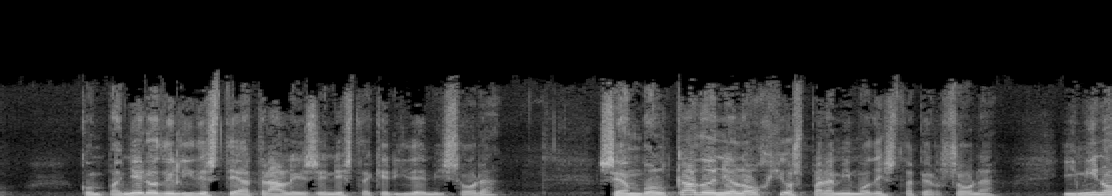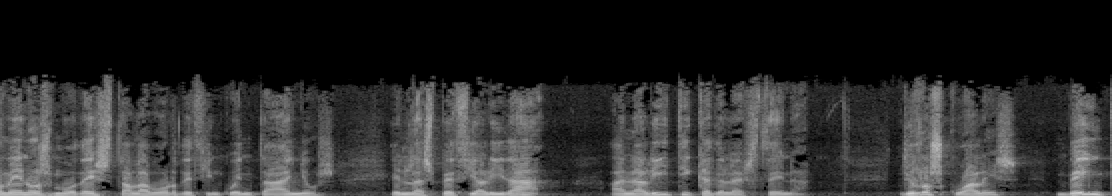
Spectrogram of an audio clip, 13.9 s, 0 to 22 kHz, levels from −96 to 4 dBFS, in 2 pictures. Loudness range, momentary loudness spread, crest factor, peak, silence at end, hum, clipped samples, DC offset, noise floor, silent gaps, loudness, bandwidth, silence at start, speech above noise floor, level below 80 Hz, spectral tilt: 3 LU; 10 LU; 18 dB; -8 dBFS; 0 s; none; under 0.1%; under 0.1%; -58 dBFS; none; -26 LUFS; 13.5 kHz; 0.5 s; 32 dB; -88 dBFS; -4 dB/octave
